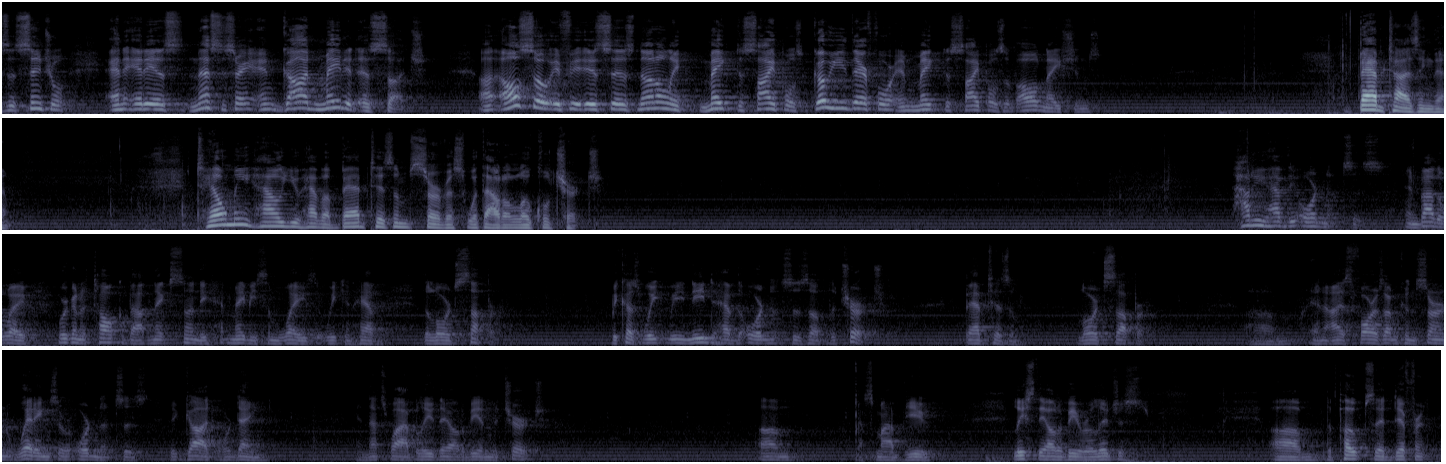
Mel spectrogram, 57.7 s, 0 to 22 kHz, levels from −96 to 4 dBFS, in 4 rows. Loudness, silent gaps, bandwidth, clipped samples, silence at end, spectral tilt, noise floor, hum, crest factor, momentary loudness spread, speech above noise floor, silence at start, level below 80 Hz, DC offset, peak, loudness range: -48 LUFS; none; 15.5 kHz; under 0.1%; 0 s; -5.5 dB/octave; -74 dBFS; none; 26 dB; 21 LU; 26 dB; 0 s; -84 dBFS; under 0.1%; -24 dBFS; 18 LU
